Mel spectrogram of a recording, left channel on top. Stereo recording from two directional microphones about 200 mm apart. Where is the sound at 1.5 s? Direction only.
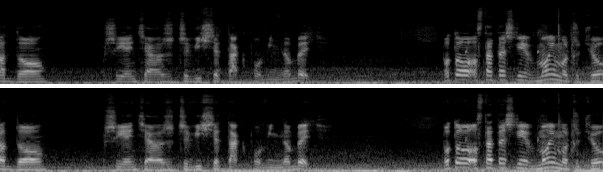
Centre (ahead or behind).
